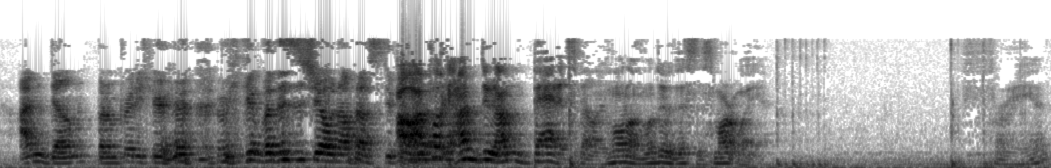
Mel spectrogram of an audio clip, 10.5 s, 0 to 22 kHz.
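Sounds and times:
low hiss: 0:00.0 - 0:10.5
speech: 0:00.2 - 0:07.7
laughter: 0:01.5 - 0:03.4
computer keyboard typing: 0:07.7 - 0:08.4, 0:09.5 - 0:10.4.

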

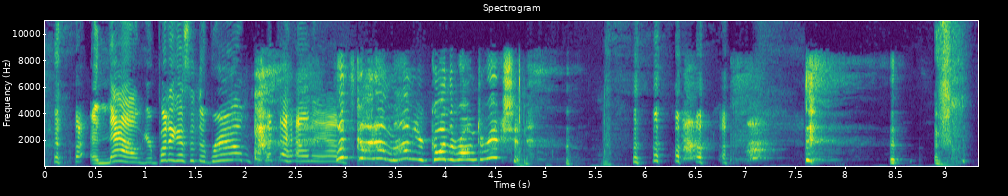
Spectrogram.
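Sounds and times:
speech: 0:00.1 - 0:05.0, 0:08.9 - 0:09.2
female dog barking in sharp yaps: 0:07.0 - 0:07.4.

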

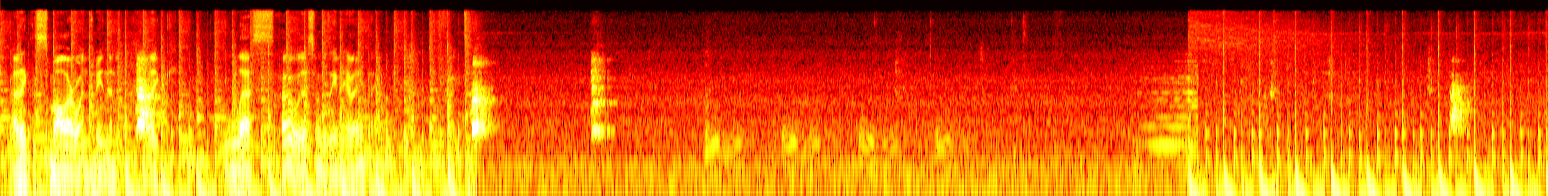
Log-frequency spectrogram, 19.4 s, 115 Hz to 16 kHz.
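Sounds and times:
low hum: 0:00.1 - 0:19.3
speech: 0:00.2 - 0:05.0
dog barking excitedly: 0:01.7 - 0:02.1, 0:05.9 - 0:06.2, 0:07.4 - 0:07.7, 0:18.0 - 0:18.4.

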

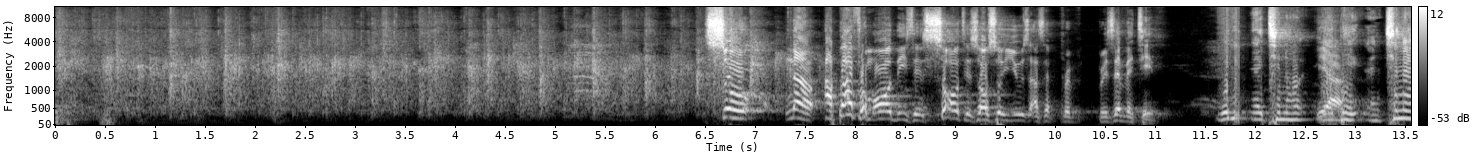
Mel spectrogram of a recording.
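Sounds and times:
small group clapping applause: 0:00.0 - 0:08.6
speech: 0:06.6 - 0:13.5.

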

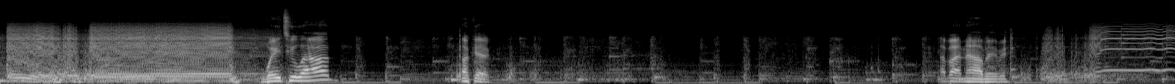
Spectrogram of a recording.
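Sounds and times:
electric guitar played through a distortion effect: 0:00.0 - 0:02.7, 0:10.0 - 0:11.7
speech: 0:02.6 - 0:03.5, 0:04.5 - 0:05.0, 0:09.4 - 0:10.2.

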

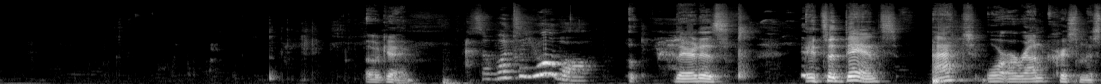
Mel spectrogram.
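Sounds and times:
person sipping water: 0:00.7 - 0:03.7
speech: 0:03.6 - 0:04.2, 0:04.8 - 0:07.4, 0:08.0 - 0:11.0
person swallowing water: 0:06.3 - 0:06.8.

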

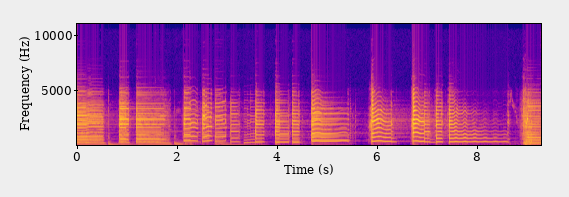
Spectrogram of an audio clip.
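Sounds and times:
overdriven electric guitar riff played through P19 pickups: 0:00.0 - 0:09.2.

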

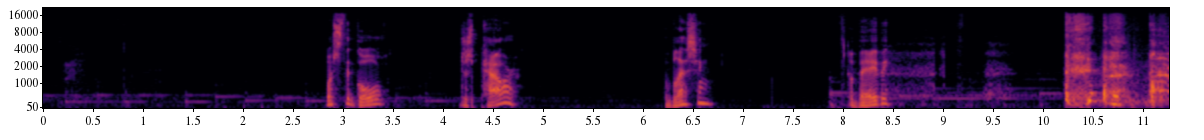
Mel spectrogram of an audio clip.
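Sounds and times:
speech: 0:02.8 - 0:03.5, 0:04.2 - 0:04.8, 0:06.2 - 0:06.8, 0:08.0 - 0:08.6
person coughing harshly with a throat-clearing rasp: 0:10.2 - 0:11.2.

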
